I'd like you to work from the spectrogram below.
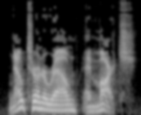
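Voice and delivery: slow, hard thug command; snapping order. A narrator's reading. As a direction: order them off, menacing. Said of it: "Packy snapped".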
